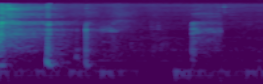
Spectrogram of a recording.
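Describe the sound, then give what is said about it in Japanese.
A baby sneezes a few times: soft, short, breathy bursts with quiet pauses between them. “またくしゃみしてんねちょっとね”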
